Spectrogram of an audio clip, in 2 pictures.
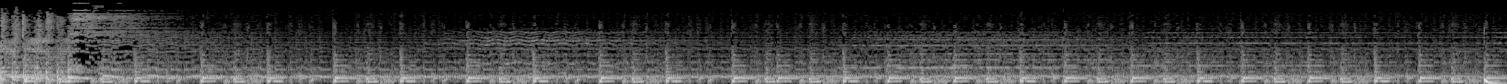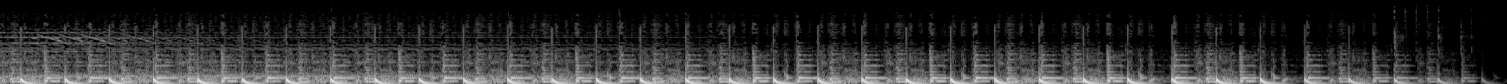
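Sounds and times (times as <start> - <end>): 
string instrument: 0.0 - 28.6.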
